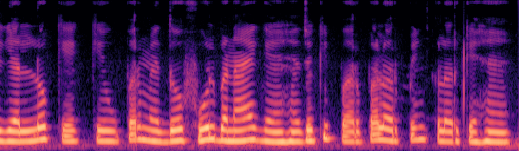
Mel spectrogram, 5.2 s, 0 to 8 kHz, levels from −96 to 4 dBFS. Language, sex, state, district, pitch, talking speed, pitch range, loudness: Hindi, female, Jharkhand, Garhwa, 205 Hz, 205 wpm, 195-220 Hz, -14 LUFS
